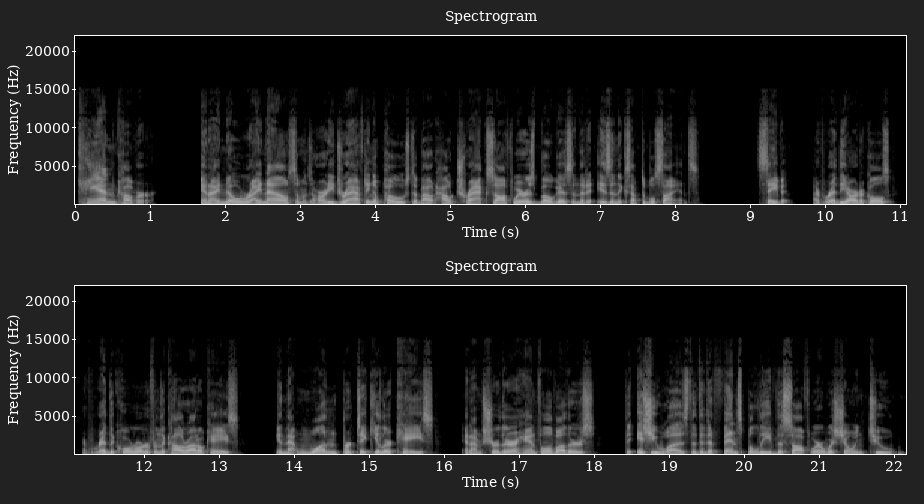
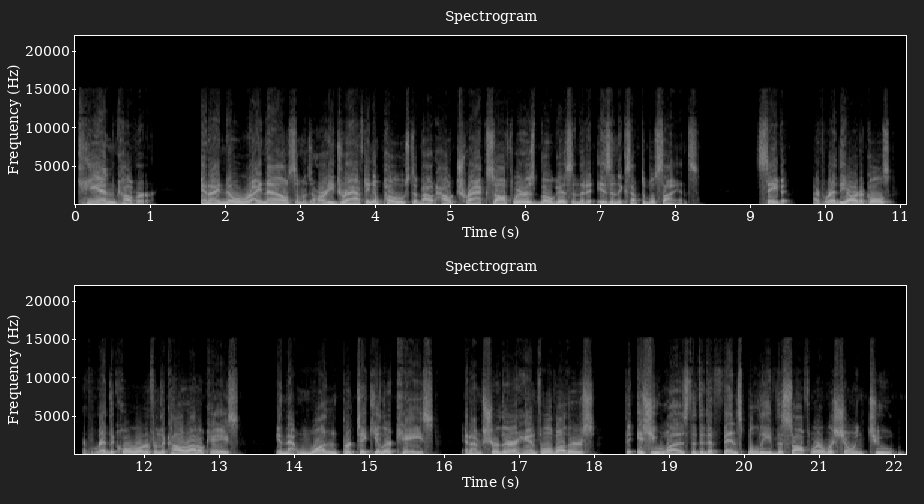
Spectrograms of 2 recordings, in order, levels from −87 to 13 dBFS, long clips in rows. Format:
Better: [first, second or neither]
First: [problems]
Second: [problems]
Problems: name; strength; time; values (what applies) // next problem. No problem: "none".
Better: first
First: none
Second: distortion; slight; 10 dB below the speech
